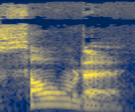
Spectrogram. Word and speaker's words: solder: It's called solder. Why do they call it soldering? Soldering, it's solder. And it's some of the stuff you like, what? English, just what they're doing is they're pronouncing as it's spelt.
